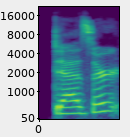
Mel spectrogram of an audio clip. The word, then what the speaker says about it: desert: Desert has stress on the first syllable.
